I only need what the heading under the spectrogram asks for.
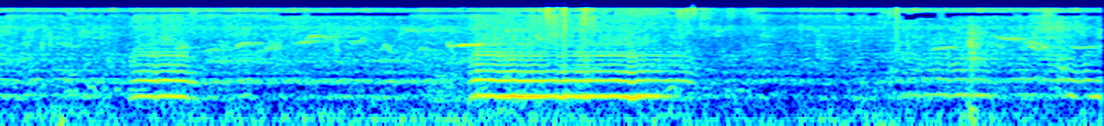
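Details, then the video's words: Honey bees building a honeycomb, buzzing in a low droning hum with a steady pitch. The hum swells louder twice, briefly near the second second and for longer between four and five and a half seconds, over a constant background hiss. "honey bee sound effect"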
